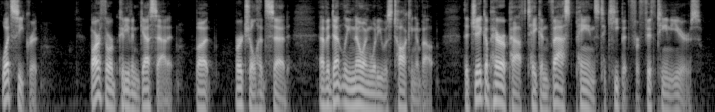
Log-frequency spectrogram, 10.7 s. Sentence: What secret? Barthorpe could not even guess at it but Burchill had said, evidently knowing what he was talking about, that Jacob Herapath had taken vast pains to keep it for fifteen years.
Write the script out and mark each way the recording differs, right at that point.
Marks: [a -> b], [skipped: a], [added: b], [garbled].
What secret? Barthorpe could [skipped: not] even guess at it but Burchill had said, evidently knowing what he was talking about, that Jacob Herapath [skipped: had] taken vast pains to keep it for fifteen years.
